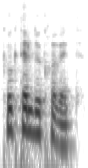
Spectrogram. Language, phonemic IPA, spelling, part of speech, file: French, /kɔk.tɛl də kʁə.vɛt/, cocktail de crevettes, noun, Fr-cocktail de crevettes.ogg
- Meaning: prawn cocktail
